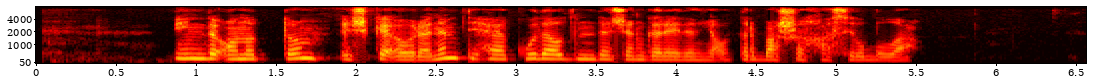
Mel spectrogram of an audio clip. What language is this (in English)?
Bashkir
